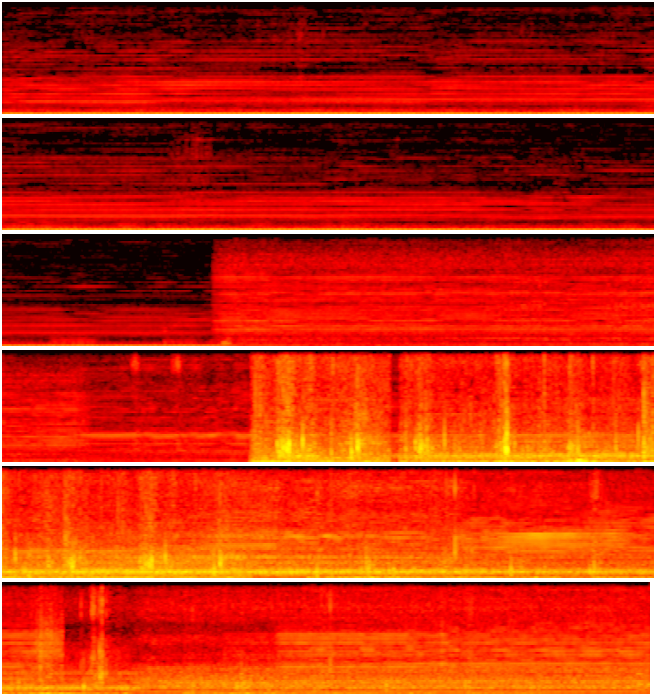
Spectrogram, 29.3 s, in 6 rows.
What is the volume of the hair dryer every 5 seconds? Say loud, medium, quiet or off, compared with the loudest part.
off, off, off, loud, loud, medium.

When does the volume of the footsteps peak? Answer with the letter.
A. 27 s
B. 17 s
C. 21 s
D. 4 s
B.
